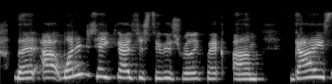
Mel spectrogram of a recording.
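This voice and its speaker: Her voice is raised and projected, with a bright, sharp tone. The woman keeps a moderate pace and lively intonation. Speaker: podcast host. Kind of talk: casual commentary. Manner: hesitant, filler-heavy.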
